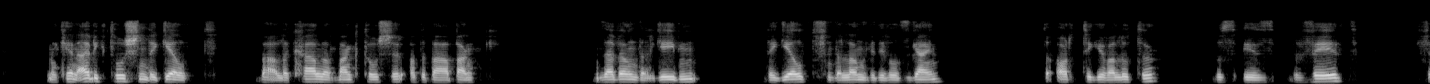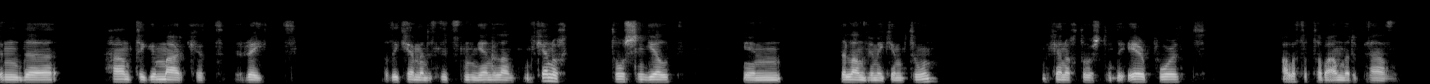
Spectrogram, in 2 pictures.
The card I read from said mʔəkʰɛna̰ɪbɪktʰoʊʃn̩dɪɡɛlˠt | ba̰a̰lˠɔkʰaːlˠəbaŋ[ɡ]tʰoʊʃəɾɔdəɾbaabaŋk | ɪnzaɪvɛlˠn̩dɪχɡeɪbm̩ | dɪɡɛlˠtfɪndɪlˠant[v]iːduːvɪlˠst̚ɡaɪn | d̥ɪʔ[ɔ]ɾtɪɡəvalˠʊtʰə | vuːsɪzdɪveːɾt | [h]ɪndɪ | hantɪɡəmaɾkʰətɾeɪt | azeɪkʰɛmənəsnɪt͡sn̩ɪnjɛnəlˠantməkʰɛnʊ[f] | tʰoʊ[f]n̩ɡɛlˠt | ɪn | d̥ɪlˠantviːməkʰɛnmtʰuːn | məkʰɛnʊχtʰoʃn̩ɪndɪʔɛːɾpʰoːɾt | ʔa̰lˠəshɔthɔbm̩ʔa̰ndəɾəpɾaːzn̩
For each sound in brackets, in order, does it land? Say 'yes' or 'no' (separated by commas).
no, yes, yes, no, no, no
